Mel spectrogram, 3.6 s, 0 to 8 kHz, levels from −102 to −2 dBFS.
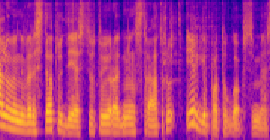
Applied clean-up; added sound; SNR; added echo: neural mask model RNNoise.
